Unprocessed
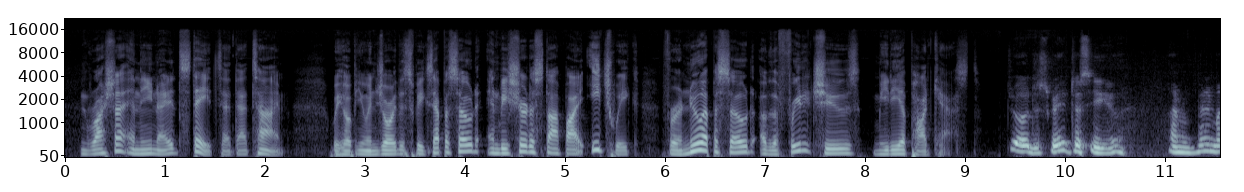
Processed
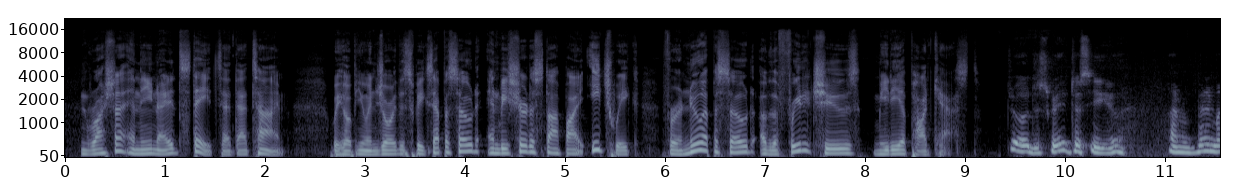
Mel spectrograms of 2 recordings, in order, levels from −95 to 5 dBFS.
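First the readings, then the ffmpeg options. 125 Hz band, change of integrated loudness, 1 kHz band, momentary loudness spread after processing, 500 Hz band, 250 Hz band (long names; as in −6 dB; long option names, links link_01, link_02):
−8.0 dB, −9.0 dB, −10.5 dB, 8 LU, −11.0 dB, −9.0 dB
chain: -filter_complex "[0:a]acrossover=split=230|2800|6600[link_01][link_02][link_03][link_04];[link_01]acompressor=threshold=-35dB:ratio=4[link_05];[link_02]acompressor=threshold=-35dB:ratio=4[link_06];[link_03]acompressor=threshold=-41dB:ratio=4[link_07];[link_04]acompressor=threshold=-51dB:ratio=4[link_08];[link_05][link_06][link_07][link_08]amix=inputs=4:normalize=0,volume=-2.5dB"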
